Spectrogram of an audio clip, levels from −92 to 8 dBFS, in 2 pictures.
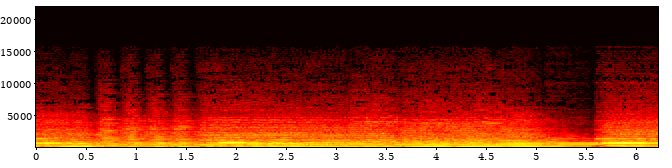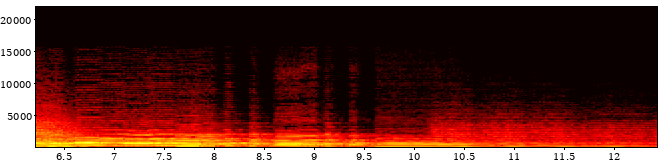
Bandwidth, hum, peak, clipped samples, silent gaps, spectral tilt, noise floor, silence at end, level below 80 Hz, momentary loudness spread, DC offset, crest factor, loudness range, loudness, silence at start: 8.2 kHz; none; -6 dBFS; under 0.1%; none; -8 dB/octave; -42 dBFS; 0.1 s; -64 dBFS; 20 LU; under 0.1%; 16 dB; 10 LU; -21 LUFS; 0 s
